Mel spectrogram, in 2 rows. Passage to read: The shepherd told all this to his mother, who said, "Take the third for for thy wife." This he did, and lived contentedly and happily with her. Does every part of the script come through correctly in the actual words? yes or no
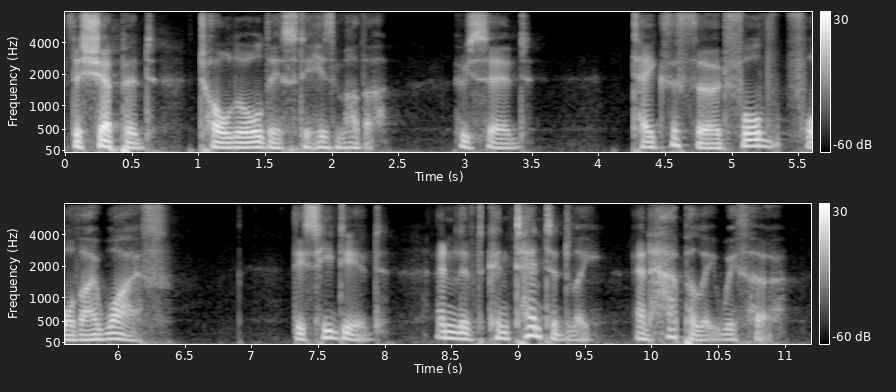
yes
